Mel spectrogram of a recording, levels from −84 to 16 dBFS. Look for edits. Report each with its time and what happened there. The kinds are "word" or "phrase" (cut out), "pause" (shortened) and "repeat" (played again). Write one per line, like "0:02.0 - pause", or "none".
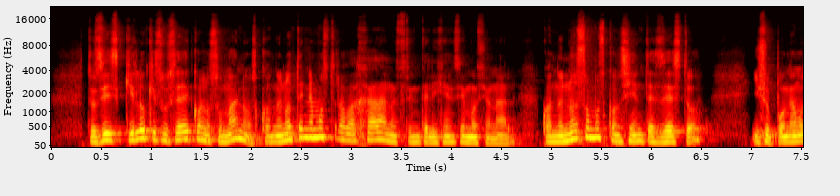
none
